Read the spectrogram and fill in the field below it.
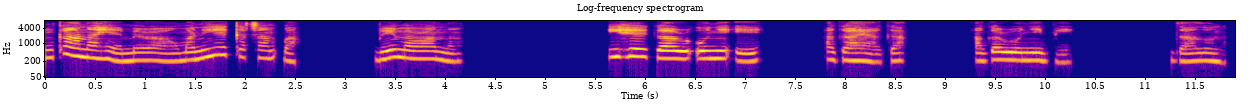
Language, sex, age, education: Igbo, female, 30-45, tertiary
